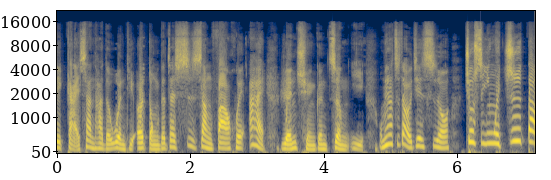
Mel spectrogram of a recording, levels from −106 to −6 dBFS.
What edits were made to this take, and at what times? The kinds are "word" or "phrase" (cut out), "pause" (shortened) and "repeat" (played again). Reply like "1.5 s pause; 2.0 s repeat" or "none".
none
